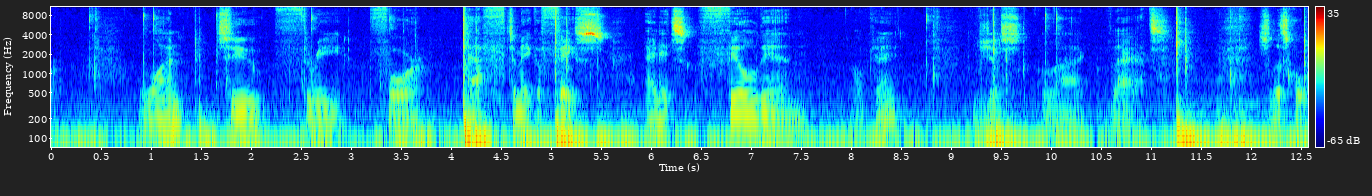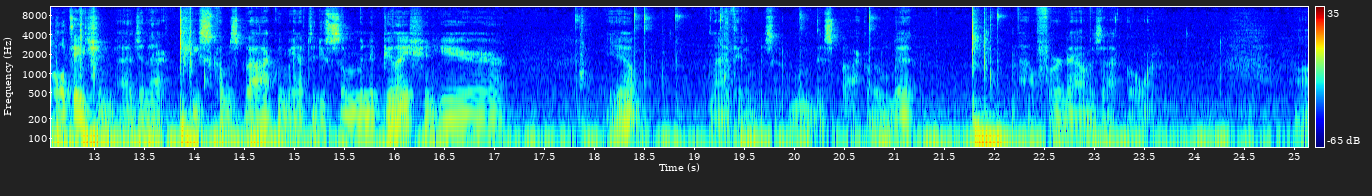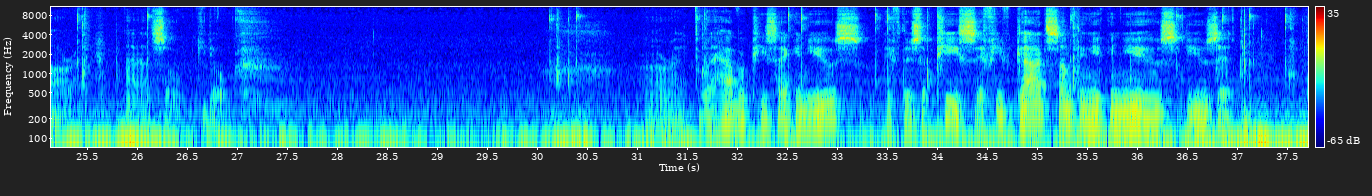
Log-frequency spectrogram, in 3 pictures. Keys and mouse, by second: 1.0-5.1 drag, 4.2 f, 5.1 a, 9.5 Tab, 11.4 a, 12.9 alt+h, 14.0 a, 18.5-21.9 drag, 21.9 a, 26.3-27.9 middle drag, 30.5 middle click, 32.6-35.3 drag, 34.1-35.7 middle drag, 35.8 middle click, 37.2 middle click, 37.4-37.7 middle drag.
